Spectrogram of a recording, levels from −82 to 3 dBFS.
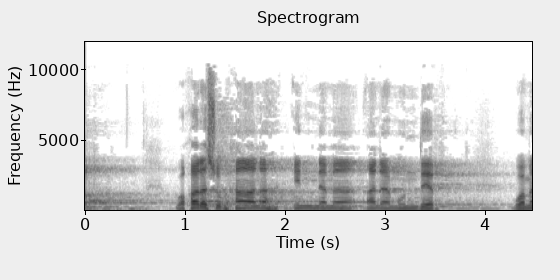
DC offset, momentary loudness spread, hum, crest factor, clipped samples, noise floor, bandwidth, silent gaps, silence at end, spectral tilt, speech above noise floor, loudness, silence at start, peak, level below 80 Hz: under 0.1%; 20 LU; none; 20 dB; under 0.1%; -42 dBFS; 11 kHz; none; 0 s; -4 dB/octave; 21 dB; -21 LUFS; 0 s; -2 dBFS; -52 dBFS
